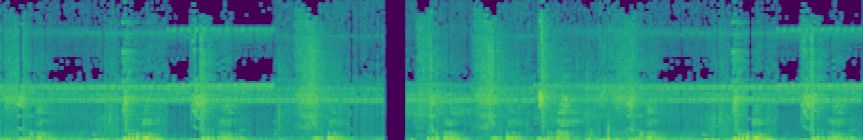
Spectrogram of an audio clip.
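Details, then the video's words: Orangutan making two separate sounds at once, likened to human beatboxing: rhythmic low grunting pulses in quick clusters. A steady high-pitched drone runs throughout, and the sequence repeats after a brief silent break. "Orangutans can make two sounds at the same time, similar to human beatboxing"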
